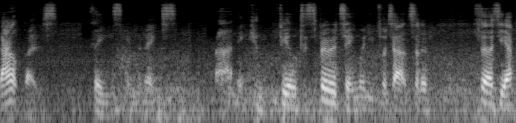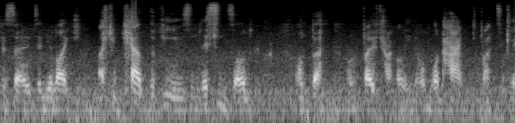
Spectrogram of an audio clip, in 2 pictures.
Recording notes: while driving home from a long school run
